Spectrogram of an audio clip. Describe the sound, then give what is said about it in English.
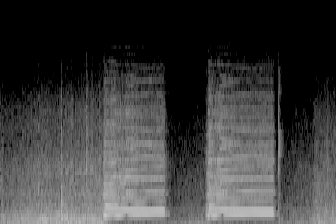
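Two loud, blaring blasts of a submarine dive alarm, sounded on the order to submerge the ship, each lasting about a second with a brief gap between, rising slightly at the start, over a steady background rumble. “Sound two blasts of dive alarm.”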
